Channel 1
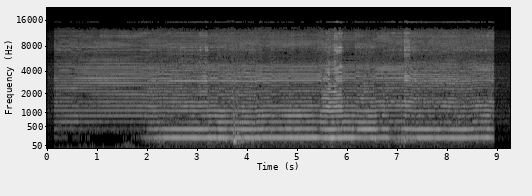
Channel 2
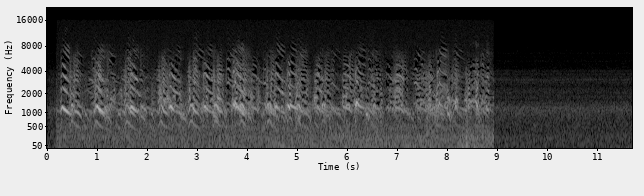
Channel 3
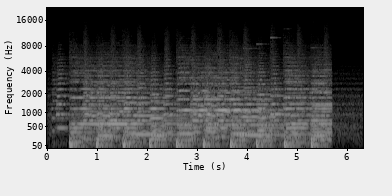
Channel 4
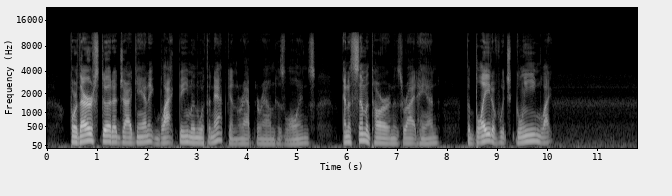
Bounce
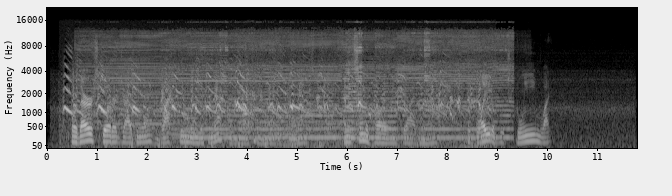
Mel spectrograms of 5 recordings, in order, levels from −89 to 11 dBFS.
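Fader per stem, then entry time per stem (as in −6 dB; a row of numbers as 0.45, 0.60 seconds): −0.5, +2.5, −5.5, −4.0 decibels; 0.40, 0.05, 0.70, 0.00 seconds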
